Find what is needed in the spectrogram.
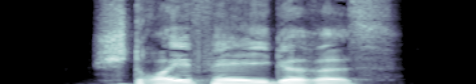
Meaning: strong/mixed nominative/accusative neuter singular comparative degree of streufähig
- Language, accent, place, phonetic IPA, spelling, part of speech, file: German, Germany, Berlin, [ˈʃtʁɔɪ̯ˌfɛːɪɡəʁəs], streufähigeres, adjective, De-streufähigeres.ogg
